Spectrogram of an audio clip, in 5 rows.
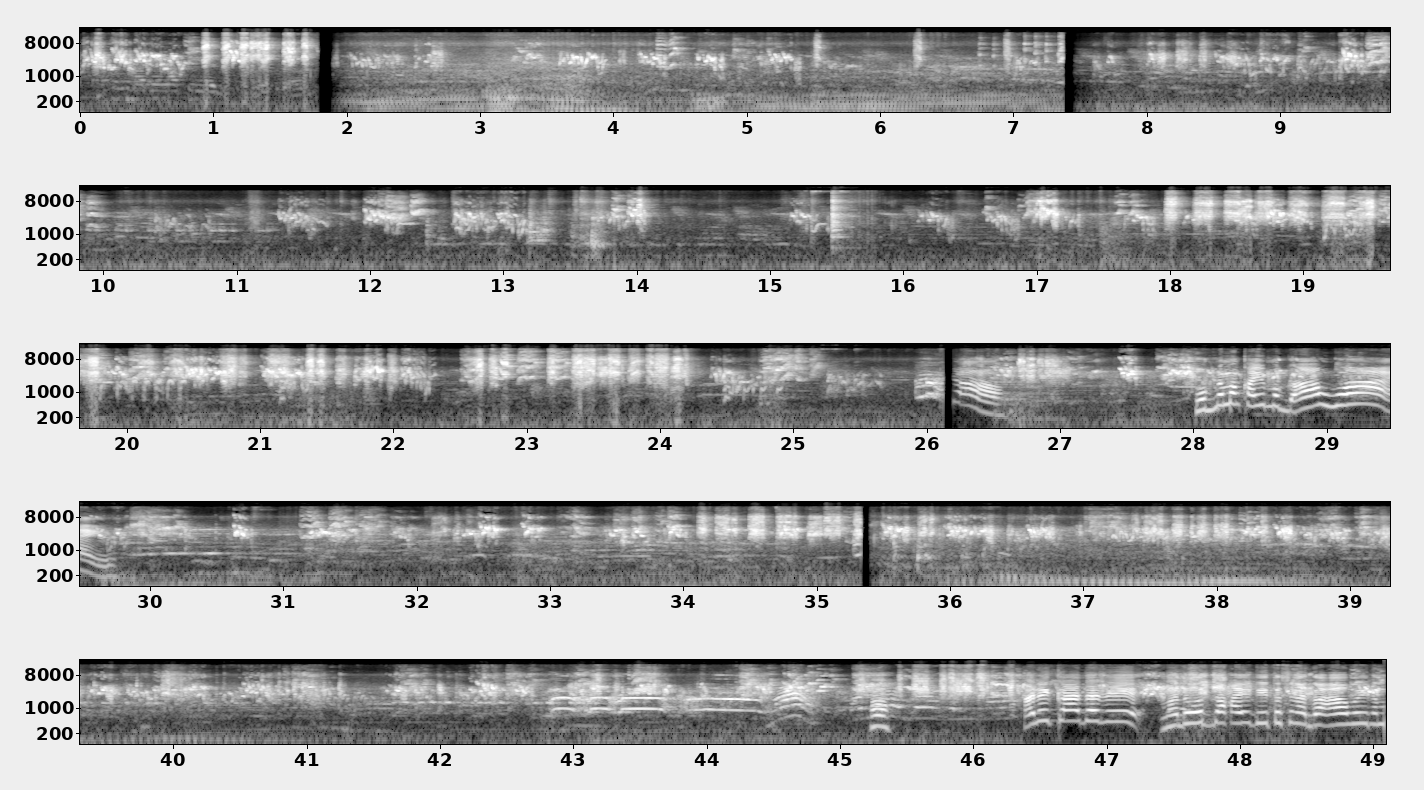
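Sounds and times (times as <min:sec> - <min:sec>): lovebirds chattering and squawking: 0:00.0 - 0:49.0.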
